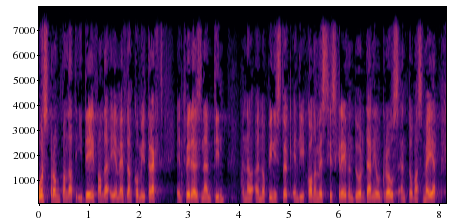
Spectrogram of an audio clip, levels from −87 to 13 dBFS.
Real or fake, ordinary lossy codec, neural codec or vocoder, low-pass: real; Opus, 64 kbps; none; 7.2 kHz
